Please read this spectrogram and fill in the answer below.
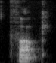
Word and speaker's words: Phuq: It was all stuff from Earth versus the Wild Hearts, and well, they were promoting the album Fuck, or PHUQ, but it is pronounced Fuck according to Ginger.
